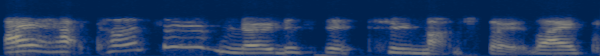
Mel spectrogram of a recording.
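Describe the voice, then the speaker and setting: A woman's voice: on the high side, huge pitch swings, moderate pace, dry recording. A woman, an oral health therapist, answering interview questions in a chatty way with plenty of fillers, heard over a remote call. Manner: chatty, laughs easily, frequent fillers. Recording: tinny phone-line sound, dry.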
